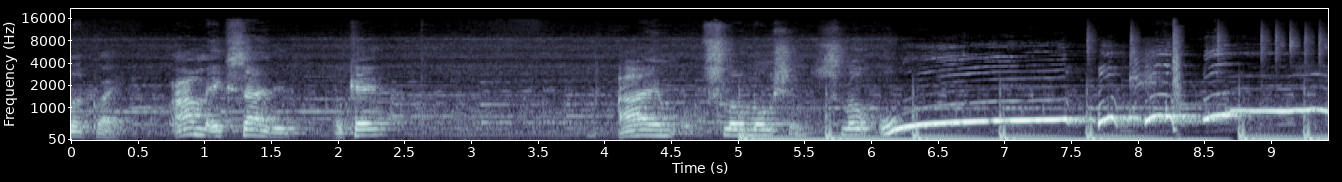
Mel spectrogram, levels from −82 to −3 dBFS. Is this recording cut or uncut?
uncut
